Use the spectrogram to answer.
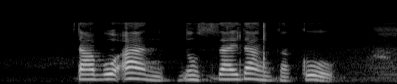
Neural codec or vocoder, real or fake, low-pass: none; real; 7.2 kHz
